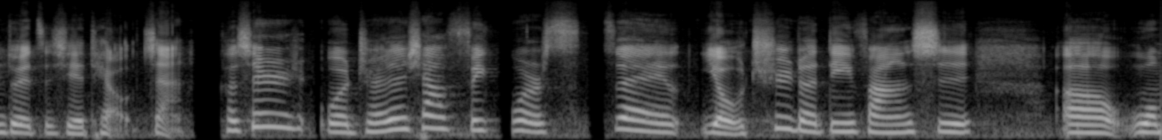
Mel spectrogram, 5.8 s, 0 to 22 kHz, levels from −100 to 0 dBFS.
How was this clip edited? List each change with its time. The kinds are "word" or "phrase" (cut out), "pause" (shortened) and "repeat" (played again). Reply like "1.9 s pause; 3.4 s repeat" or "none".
1.0 s pause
